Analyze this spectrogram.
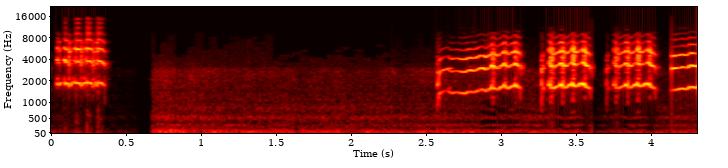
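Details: Common kestrel during a prey handover, 2 May 2013, gives shrill, ringing calls: one short burst, a pause with low background hum, then a quick series of harsh, slightly rising notes.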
